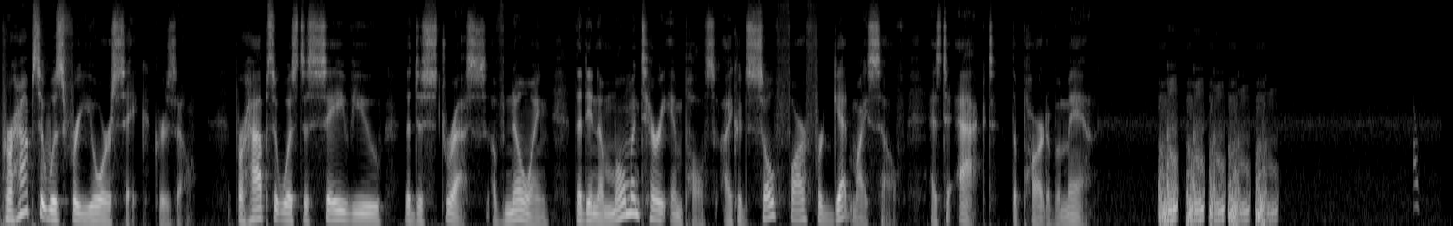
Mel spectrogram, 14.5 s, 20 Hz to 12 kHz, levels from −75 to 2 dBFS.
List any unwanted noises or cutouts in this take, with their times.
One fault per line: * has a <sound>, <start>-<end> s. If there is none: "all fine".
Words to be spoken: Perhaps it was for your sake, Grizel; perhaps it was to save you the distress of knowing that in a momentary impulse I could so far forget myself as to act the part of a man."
* has a laugh, 11.6-12.8 s
* has a chirp, 14.1-14.2 s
